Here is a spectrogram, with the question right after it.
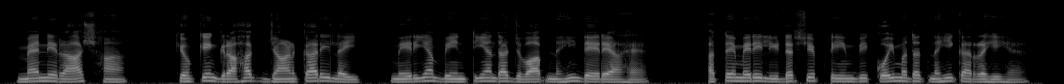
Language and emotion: Punjabi, sad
